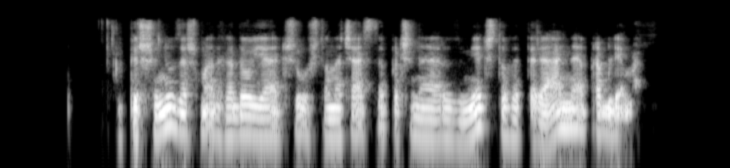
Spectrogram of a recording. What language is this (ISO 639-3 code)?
bel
